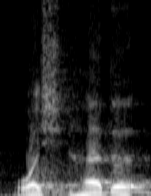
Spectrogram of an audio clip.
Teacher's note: دال پہ قلقلہ کریں گے، ہلا کے پڑھیں گے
